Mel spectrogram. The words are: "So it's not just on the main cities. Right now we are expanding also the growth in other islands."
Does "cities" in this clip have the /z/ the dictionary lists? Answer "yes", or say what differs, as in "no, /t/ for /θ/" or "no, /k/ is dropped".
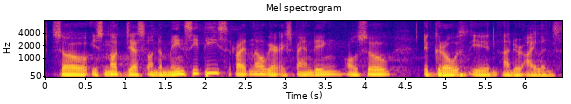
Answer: no, /s/ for /z/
